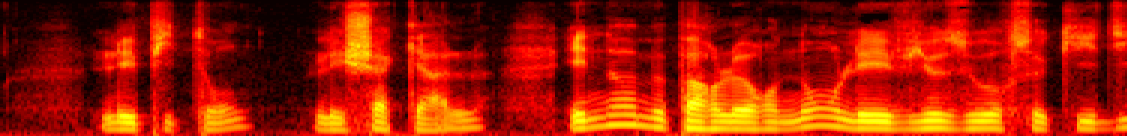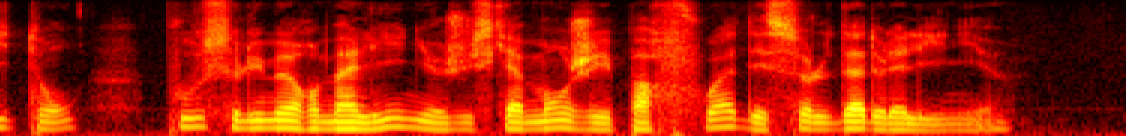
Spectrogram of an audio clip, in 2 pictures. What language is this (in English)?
French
